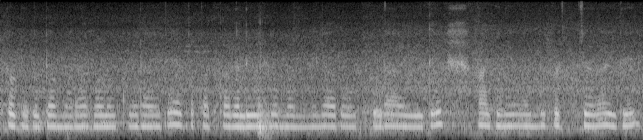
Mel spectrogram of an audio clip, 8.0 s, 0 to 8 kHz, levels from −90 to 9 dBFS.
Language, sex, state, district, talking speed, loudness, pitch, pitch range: Kannada, female, Karnataka, Bellary, 125 wpm, -17 LUFS, 200 Hz, 195-210 Hz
